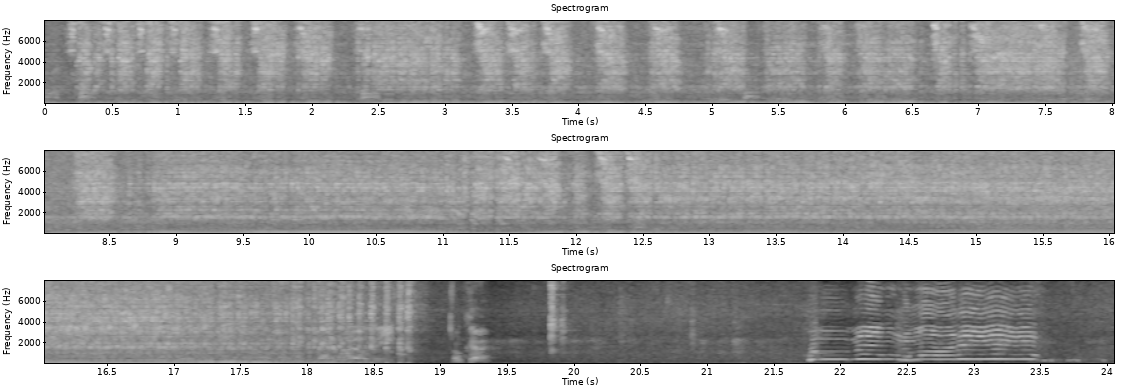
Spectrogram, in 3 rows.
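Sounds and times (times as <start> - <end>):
unmuffled car engine running: 0.0 - 18.8.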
